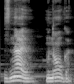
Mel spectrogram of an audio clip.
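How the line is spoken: Cold. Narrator (Russian): холодно ответил Аадрион

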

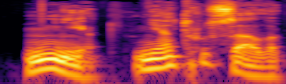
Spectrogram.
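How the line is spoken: Matter-of-fact scoff. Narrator (Russian): хмыкнул и добавил, как само собой разумеющееся

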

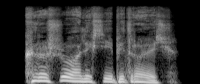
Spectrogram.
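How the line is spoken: Sighing, forced joke. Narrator (Russian): вздохнул Роман и вымученно пошутил

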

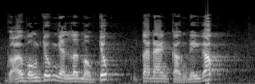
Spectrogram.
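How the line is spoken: Impatient shout. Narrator (Vietnamese): Đá Nhị Cát nóng nảy quát

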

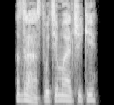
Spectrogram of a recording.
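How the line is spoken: Cheerful exclamation. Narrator (Russian): весело воскликнула она

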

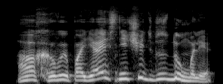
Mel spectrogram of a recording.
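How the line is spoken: Roaring. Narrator (Russian): взревел Рэп

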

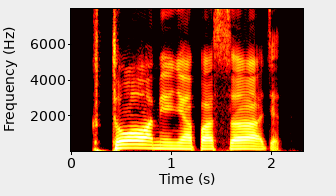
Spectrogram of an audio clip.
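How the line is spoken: Father's snort. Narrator (Russian): хмыкнул отец

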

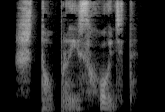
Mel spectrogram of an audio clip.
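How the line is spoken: Insistent whisper. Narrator (Russian): Настойчиво прошептал он сестре на ухо

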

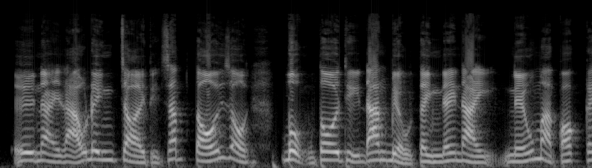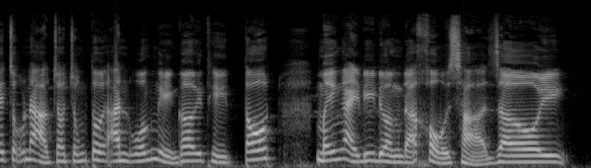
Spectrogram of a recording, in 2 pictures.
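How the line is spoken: Hungry whiny whimper. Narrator (Vietnamese): Thằng Tí bây giờ dạ dày đã dính vào da bụng, mếu máo

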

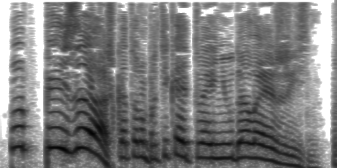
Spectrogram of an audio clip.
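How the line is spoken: Laughing. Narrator (Russian): просмеялся Чума

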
